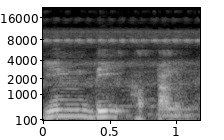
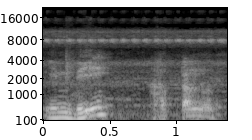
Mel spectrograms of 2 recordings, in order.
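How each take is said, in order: First: 'The' is said with a long 'thee' vowel. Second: 'The' is said with a long 'thee' vowel.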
